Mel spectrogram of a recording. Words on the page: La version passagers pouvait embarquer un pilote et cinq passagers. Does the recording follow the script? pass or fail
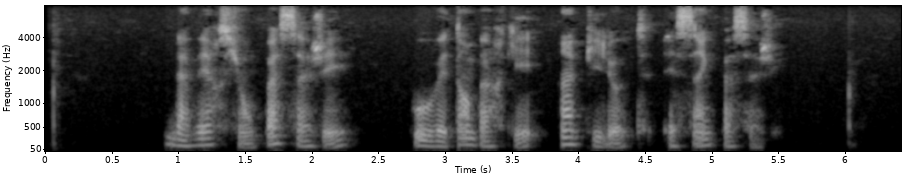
pass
